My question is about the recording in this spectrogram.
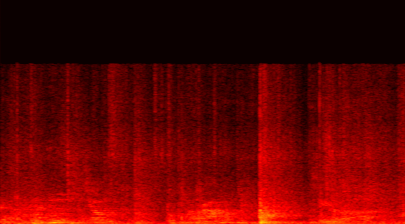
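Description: Kickboxing sparring on a matted gym floor: one sharp impact about two and a half seconds in, a strike landing or a foot hitting the mat, with voices talking around it.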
